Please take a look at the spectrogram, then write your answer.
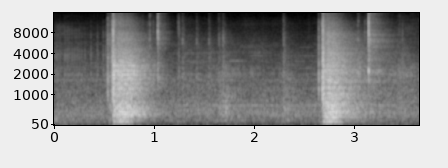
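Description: A staple gun fires twice into a wooden window frame to hold the screen, each shot a loud, sharp snap about two seconds apart, with faint handling rustle between them.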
